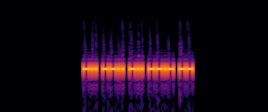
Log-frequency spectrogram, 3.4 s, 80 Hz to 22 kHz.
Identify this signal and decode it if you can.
Morse code, heard as a keyed tone, about 51 wpm, 700 Hz. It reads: DZDQM
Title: Code Groups - 5 Letters - 50wpm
